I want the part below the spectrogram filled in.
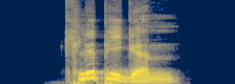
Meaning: strong dative masculine/neuter singular of klippig
- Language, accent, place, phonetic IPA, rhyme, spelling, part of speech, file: German, Germany, Berlin, [ˈklɪpɪɡəm], -ɪpɪɡəm, klippigem, adjective, De-klippigem.ogg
